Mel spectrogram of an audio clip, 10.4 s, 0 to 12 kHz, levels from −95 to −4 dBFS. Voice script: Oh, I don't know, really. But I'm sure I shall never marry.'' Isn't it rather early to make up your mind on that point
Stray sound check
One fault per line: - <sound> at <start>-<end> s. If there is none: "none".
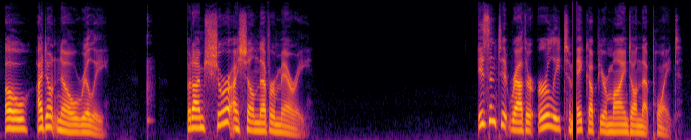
- thud at 2.2-2.4 s
- dropout at 8.6-8.7 s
